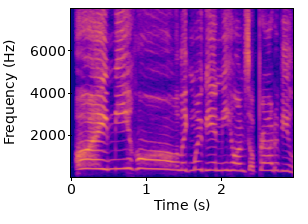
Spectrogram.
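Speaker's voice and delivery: high, slow doting mom voice with Spanish; Mexican mom. Retold or imitated. Comic acting out her improvised bit for the crowd, doting mom voice. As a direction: coo like a proud Mexican mother. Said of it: "but I just went".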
